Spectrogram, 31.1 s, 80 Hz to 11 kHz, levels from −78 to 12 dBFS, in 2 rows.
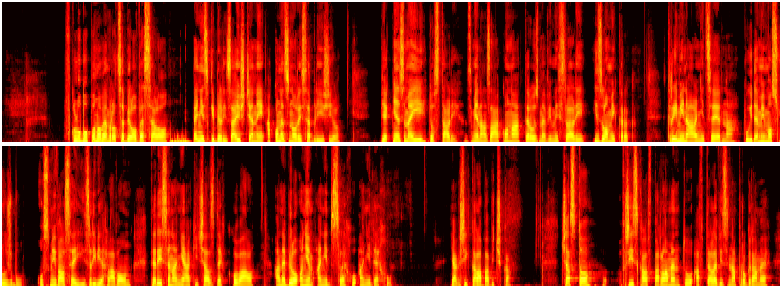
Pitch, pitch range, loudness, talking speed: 170 Hz, 155-190 Hz, -14 LUFS, 120 wpm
